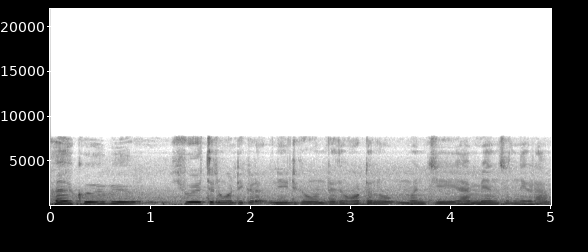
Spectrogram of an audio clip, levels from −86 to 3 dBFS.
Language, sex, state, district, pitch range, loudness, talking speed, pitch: Telugu, male, Andhra Pradesh, Sri Satya Sai, 130-165 Hz, -17 LUFS, 85 wpm, 140 Hz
